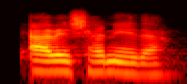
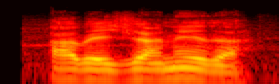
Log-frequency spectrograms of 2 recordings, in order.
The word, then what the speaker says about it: Avellaneda: Remember in Argentina, the double L is a sh sound. And I've asked a couple locals to pronounce it for me. Avellaneda. Avellaneda.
